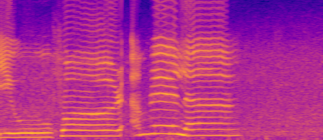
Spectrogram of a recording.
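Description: A child's sing-song voice calling out the letter and its word, most likely "U for umbrella", in four drawn-out syllables held on steady notes.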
